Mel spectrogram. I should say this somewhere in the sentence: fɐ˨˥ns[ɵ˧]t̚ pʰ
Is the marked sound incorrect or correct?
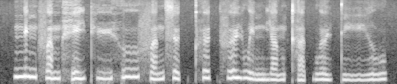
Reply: correct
